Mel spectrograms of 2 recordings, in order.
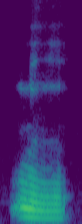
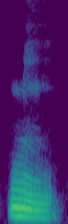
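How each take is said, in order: First: The third tone is said shortened. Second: The third tone is said shortened.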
